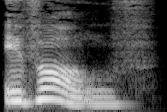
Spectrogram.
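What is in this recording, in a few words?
"evolve", British English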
